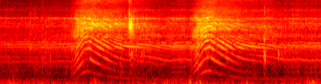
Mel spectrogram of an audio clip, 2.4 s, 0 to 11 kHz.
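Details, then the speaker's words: Traxxas Slayer Pro 3.3 nitro RC car, last run before restoration with the servos now on lipo power: engine revs with rising and falling whine and sharp rattling bursts as power comes on, a drivetrain gear stripping under load. "Yep, that's the sound of a gear stripping. Not a good day for nitros."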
